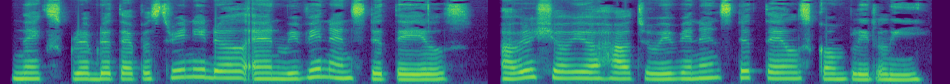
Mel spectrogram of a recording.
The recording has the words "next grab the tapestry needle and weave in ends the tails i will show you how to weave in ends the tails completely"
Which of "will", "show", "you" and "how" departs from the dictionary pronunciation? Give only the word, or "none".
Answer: none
